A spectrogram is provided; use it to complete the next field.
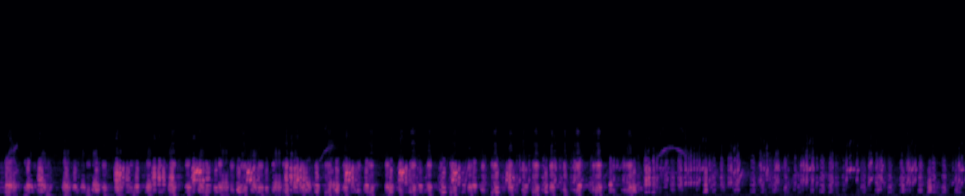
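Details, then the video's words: Chukar partridge, a hunting decoy bird fighting a wild chukar in the hills: harsh, clucking notes in rapid, uneven bursts, about two per second, continuing steadily with a short pause near the end and no other clear sounds. "shikari chakor aur pahrhi chakor k darmiyan zbardas layi😍 keklik sesi"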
